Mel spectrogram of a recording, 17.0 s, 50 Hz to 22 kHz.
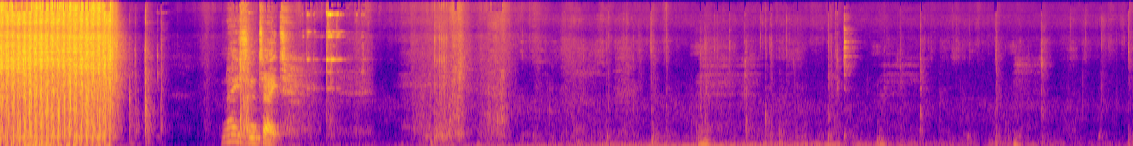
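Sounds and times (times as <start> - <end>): metal tool clinks and knocks: 3.6 - 5.6.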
